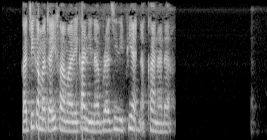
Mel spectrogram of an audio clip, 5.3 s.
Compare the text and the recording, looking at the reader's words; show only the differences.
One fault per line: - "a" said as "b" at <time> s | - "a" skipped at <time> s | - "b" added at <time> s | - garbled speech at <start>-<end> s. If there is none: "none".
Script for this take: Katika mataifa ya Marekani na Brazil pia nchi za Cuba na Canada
- "nchi za Cuba" skipped at 2.7 s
